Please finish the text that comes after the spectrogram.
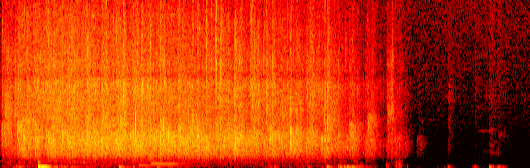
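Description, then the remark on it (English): A church audience claps steadily for about eight seconds in praise of the brothers who served them, a dense wash of applause that tapers off into a few scattered final claps and then quiet. “Y'all give a hand clap of praise for my brothers, our brothers, for serving us.”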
